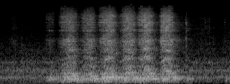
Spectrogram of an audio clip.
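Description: A metal pin is cut to length by hand in a workshop, with a hacksaw rasping in a steady rhythm of about six back-and-forth strokes, close and clear.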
